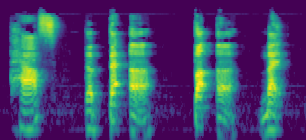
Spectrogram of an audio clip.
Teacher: instead of being like mate with a strong T, in Cockney they tend to just leave them off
